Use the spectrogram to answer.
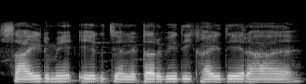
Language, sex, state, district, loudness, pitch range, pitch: Hindi, male, Jharkhand, Ranchi, -16 LUFS, 125-135 Hz, 130 Hz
